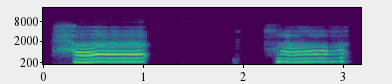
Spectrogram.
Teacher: ha with a vertical fatha. So we're pronouncing it for 2 counts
